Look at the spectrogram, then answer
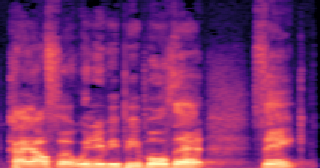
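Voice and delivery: punchy, loud rallying cry; rallying call. Real, not acted. Rallies the crowd, repeating the line.

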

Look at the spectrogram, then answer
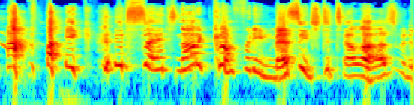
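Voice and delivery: high, loud laughing protest. Real, not acted. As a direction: object loudly through real laughter. Laughing through objection to retold line.

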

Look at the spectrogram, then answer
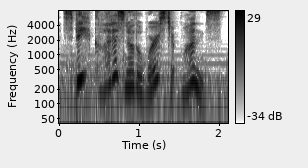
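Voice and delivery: high, agitated plea; alarmed lady pressing for answers; urgent demand. Acted. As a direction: demand the worst, starting high and loud. Frightened lady demands the news.

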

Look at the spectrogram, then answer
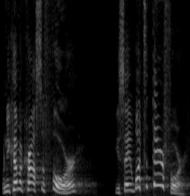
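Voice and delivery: lightly put-on East Tennessee preacher twang; imitating a country accent. Pastor quoting his saying in a light country accent. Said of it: "country accent and all".

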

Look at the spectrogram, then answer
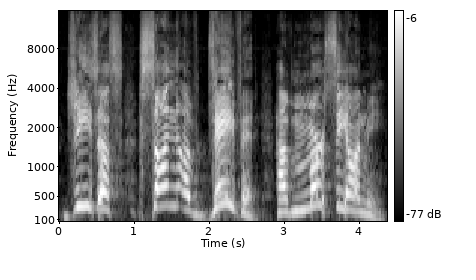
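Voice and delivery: loud, high, slow plea; desperate scream. Retold or imitated. Blind beggar crying to Jesus through the crowd, acted desperate scream. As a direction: cry out from the depths, imploring. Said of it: "starts to scream from the depths of everything".

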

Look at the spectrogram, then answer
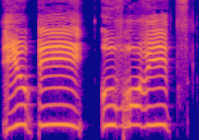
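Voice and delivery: very high, loud squeal of joy; overjoyed little goats. Acted. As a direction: cheer as excited little kids. Kids rejoice at mother's supposed return. (cri de joie des chevreaux)

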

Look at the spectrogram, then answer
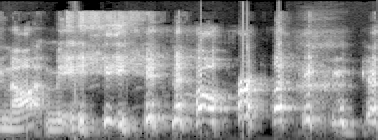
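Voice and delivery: breaking into real high laughter; real laughter over the words; laughing. Real, not acted. Laughing at her own story.

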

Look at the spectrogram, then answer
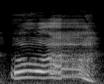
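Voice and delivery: very high drawn-out scream; acted high wail while dropping; falling scream. Heroine falls as string drops, high scream.

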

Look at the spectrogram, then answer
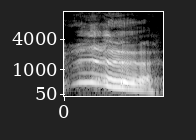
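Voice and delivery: loud, high drawn-out strain; imitated heaving grunt. Preacher imitating log throwers, heaving grunt.

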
